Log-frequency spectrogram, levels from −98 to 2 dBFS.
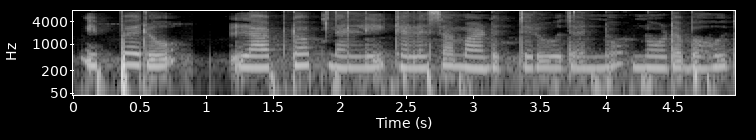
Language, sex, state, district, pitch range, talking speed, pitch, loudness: Kannada, female, Karnataka, Bangalore, 235-255 Hz, 70 wpm, 245 Hz, -29 LUFS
